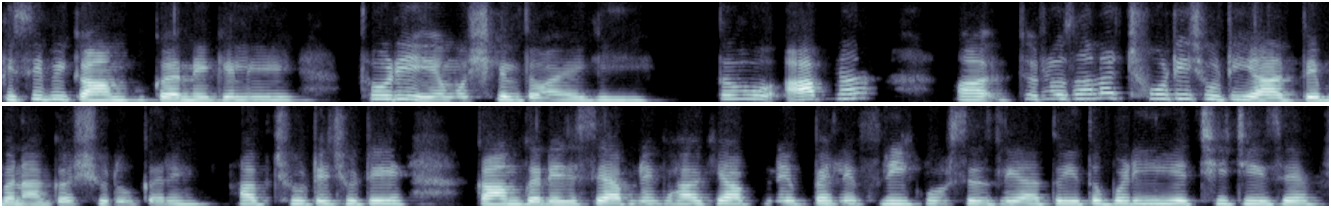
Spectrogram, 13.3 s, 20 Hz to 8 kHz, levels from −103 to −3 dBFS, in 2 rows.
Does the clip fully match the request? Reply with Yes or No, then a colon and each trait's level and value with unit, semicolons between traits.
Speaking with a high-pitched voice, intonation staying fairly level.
Yes: high, 245 Hz; narrow, 1.8 semitones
